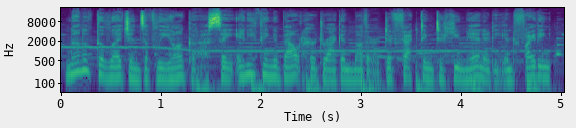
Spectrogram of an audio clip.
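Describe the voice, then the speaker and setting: Actress doing a lower-voiced young woman, confident and defiant, loud game music under her. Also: fast, natural voice. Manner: confident, defiant and warm-hearted. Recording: game soundtrack music behind.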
